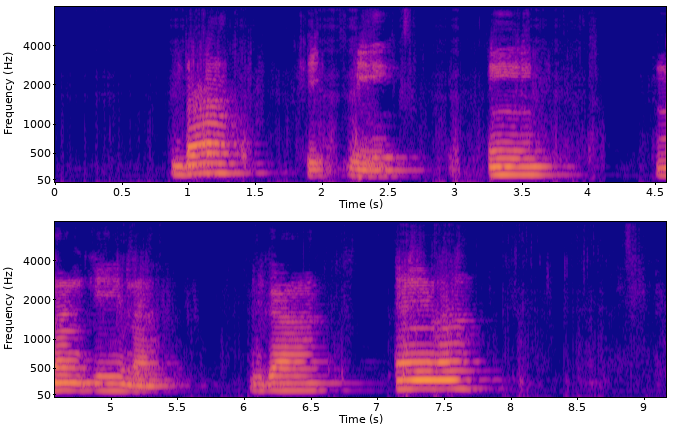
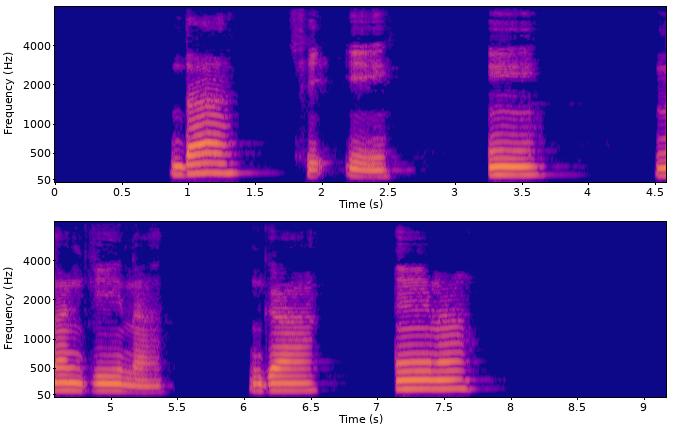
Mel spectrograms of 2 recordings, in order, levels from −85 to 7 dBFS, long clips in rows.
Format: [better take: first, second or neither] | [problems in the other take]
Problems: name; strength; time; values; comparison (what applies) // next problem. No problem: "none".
second | noise reduction (neural separator model SepFormer DNS4)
